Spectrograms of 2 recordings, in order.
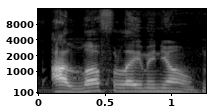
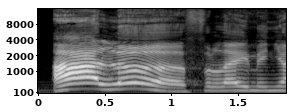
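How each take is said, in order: First: Said in the usual way. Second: Booming, drawn-out proclamation; loud, relished declaration. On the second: Real, not acted. Preacher confesses his favorite food to congregation, booming. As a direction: belt it out, stretching the first words.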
